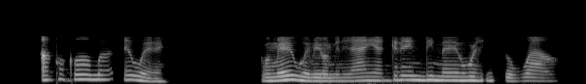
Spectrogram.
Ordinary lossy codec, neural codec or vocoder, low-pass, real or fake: none; codec, 16 kHz, 1 kbps, X-Codec, HuBERT features, trained on balanced general audio; 3.6 kHz; fake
